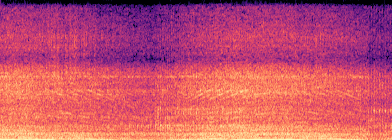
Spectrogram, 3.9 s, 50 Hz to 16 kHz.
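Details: 2010 Chevrolet Captiva diesel after full turbo intake and fuel system cleaning of heavy carbon sludge, which had made initial pull feel heavy: revs rise and fall in smooth sweeps with no knock or rattle; engine sounds healthy.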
